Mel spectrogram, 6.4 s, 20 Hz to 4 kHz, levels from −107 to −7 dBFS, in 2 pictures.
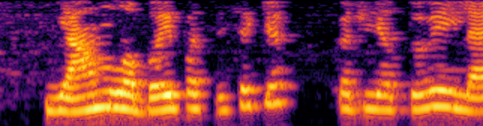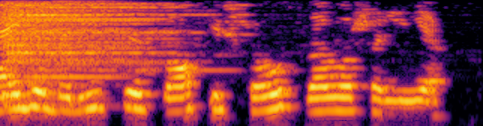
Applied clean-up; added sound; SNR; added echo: classical method Wiener filter.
